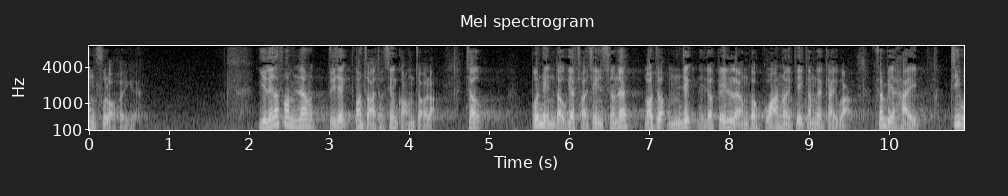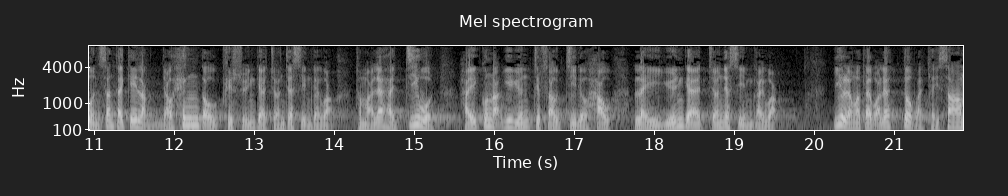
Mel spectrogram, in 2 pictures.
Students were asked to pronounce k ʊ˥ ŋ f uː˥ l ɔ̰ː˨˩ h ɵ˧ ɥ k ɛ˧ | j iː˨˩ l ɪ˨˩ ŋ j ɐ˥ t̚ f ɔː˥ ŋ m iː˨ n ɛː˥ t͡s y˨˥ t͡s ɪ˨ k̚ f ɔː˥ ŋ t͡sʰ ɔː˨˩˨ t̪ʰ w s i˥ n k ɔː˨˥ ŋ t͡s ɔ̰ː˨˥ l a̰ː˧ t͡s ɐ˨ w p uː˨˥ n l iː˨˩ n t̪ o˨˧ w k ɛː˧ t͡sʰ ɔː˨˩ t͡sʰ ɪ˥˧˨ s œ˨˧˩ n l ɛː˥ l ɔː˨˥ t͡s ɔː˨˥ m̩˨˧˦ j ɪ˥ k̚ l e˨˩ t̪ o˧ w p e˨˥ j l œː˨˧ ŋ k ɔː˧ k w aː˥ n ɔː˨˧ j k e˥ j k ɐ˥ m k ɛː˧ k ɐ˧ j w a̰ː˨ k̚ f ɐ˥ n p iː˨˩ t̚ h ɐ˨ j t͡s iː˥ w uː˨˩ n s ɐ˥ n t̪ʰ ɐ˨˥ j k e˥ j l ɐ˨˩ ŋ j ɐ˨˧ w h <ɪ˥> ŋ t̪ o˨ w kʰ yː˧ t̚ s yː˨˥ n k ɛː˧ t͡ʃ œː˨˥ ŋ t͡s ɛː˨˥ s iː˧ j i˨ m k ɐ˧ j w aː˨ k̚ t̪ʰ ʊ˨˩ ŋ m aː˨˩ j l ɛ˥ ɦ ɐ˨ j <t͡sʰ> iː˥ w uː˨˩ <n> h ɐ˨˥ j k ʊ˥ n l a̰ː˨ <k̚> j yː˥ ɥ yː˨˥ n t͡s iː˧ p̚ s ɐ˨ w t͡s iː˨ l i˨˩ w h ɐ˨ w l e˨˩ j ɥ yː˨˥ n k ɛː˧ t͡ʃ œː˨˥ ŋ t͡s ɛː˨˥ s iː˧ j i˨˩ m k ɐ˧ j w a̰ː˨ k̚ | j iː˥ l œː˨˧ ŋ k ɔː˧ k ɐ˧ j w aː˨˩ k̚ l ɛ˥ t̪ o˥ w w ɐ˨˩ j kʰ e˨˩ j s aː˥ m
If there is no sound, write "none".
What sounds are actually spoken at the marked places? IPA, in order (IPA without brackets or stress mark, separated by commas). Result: ɪ˥, t͡s, n, p̚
